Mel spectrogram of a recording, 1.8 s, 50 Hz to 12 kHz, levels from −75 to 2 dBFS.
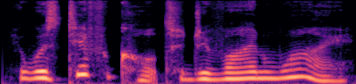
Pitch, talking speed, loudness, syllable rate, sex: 210 Hz, 200 wpm, -18 LUFS, 6.3 syllables/s, female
